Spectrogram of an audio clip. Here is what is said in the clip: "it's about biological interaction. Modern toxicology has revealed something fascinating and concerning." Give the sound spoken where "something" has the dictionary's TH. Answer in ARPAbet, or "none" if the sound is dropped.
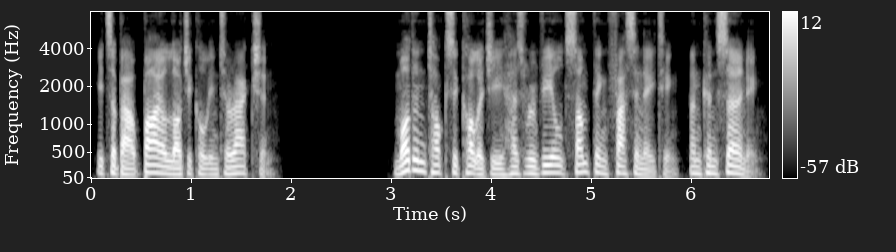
TH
